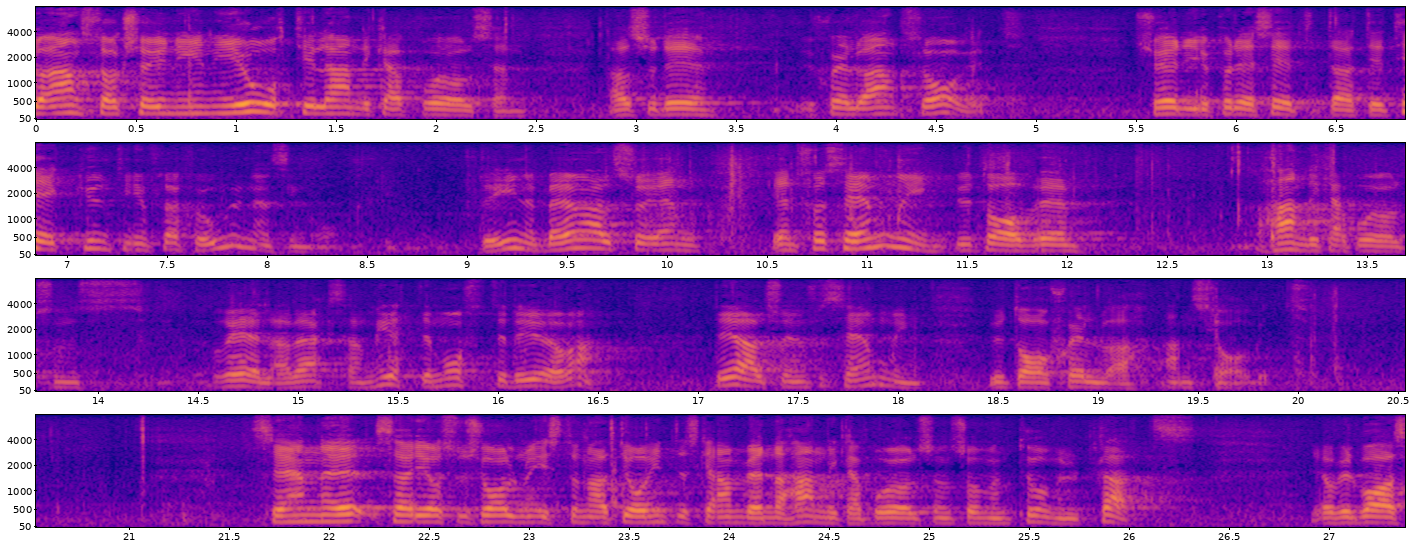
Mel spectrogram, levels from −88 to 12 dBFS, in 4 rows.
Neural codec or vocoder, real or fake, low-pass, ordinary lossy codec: none; real; none; none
